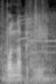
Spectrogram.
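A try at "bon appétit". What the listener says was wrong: You don't pronounce the last T.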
